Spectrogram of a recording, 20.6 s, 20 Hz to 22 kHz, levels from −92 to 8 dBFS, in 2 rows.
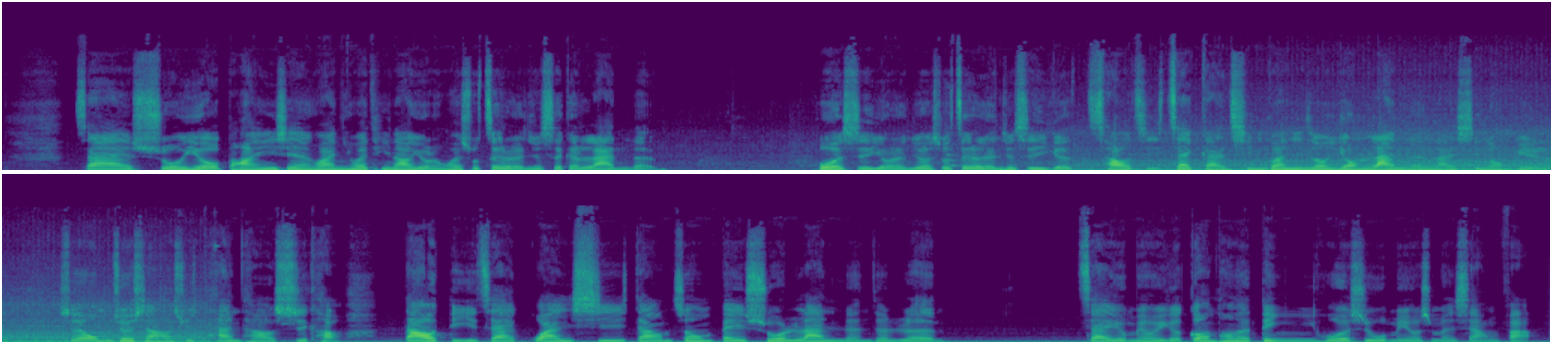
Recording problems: traffic noise; noticeable; throughout; 10 dB below the speech

